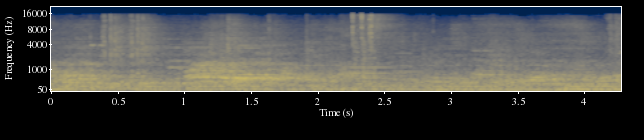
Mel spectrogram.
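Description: Indistinct voices talking in the background over faint music, with a few short sharp clicks.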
